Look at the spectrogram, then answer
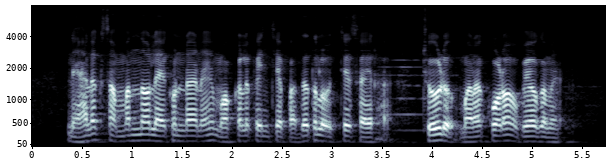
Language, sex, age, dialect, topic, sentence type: Telugu, male, 18-24, Utterandhra, agriculture, statement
